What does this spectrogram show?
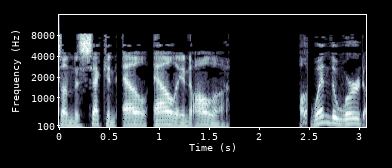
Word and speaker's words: Allah: the second ll in Allah when the word Allah is preceded by the vowel a fast or the vowel you damped then the lam is pronounced in a distinct heavy manner would tack him this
